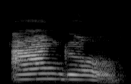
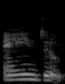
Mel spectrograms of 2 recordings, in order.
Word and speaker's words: angel: People don't know that angel actually is pronounced angle. It's not angel, it's angle.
